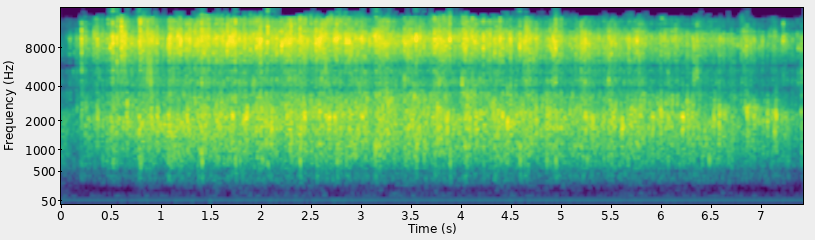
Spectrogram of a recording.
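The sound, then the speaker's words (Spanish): Sustained, loud applause from a crowd, a dense steady roar of many hands clapping at once that holds at an even level for several seconds with no voices on top. “Y entonces el sacerdote dice a la gente, démosle un aplauso a Dios que los sanó. Démosle un aplauso a ver.”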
